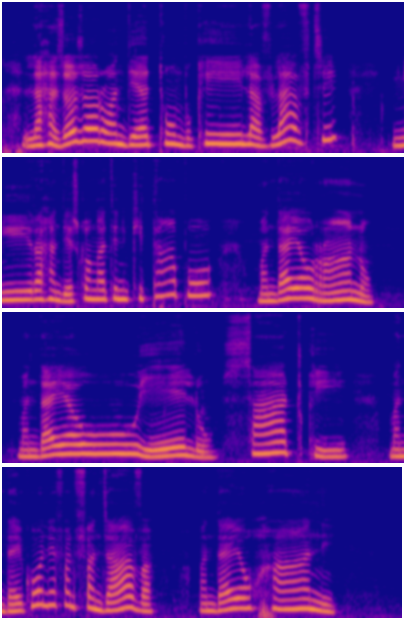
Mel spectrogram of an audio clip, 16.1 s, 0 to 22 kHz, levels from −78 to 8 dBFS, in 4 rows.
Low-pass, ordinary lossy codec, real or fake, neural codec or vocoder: none; none; real; none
